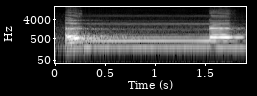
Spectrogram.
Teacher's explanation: Kalau tasdidnya huruf nun dan huruf mim itu disertai mendengung.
